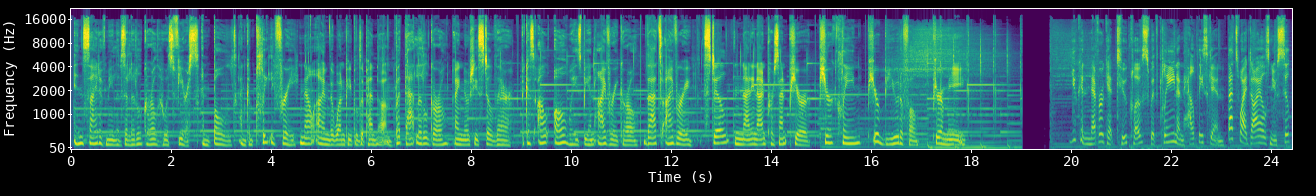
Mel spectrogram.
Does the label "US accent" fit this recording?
Yes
